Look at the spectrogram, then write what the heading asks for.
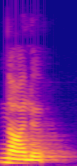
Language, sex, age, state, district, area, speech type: Malayalam, female, 18-30, Kerala, Thrissur, rural, read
